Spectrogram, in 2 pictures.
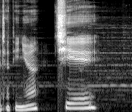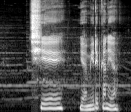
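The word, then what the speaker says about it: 切: Contohnya kalau kita kasih Ji di kiri, Ji 7 tuh, kita di kanannya dikasih Tao Zi Pang, bacanya jadinya Cie.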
